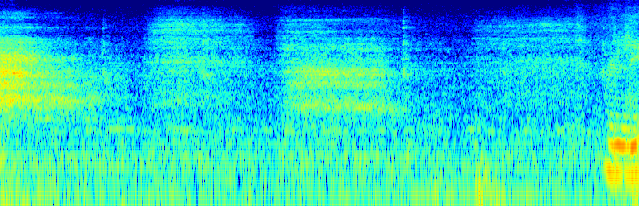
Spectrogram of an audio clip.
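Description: Slow, soft breaths drawn in and let out during a seated yoga twist in a dynamic vinyasa class, three gentle rushing cycles, faint and close in a quiet room.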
